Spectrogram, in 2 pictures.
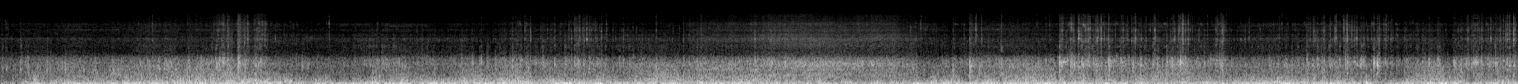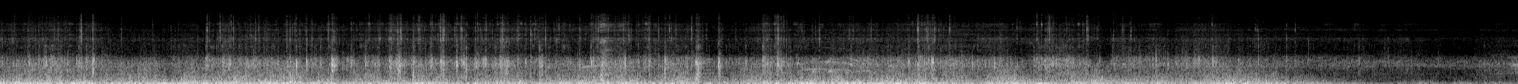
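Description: A Trek Session 9.9 downhill mountain bike ridden fast over rough, rocky trail, with wind buffeting the camera microphone. The frame and chain rattle and clatter constantly over the rocks. The noise drops away abruptly near the end as the bike slows.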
